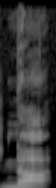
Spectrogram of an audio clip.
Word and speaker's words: Kna: Oh, we have a pronunciation guide. It's na.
